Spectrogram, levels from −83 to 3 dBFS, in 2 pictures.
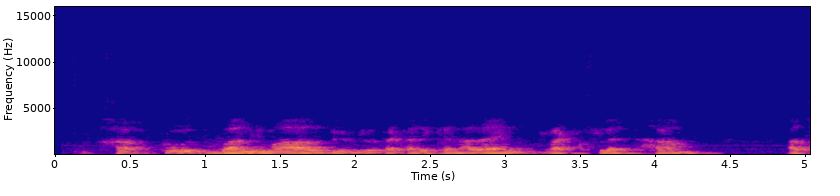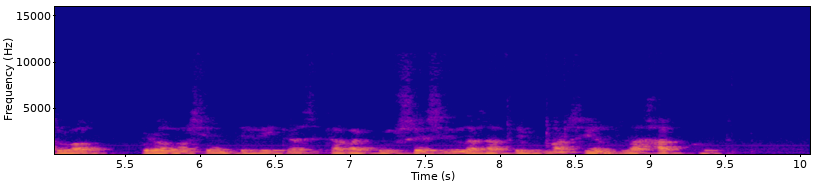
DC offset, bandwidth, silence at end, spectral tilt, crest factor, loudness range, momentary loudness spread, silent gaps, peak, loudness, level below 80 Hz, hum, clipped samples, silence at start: under 0.1%; 4.8 kHz; 0.6 s; -10.5 dB/octave; 20 dB; 3 LU; 10 LU; none; -8 dBFS; -28 LUFS; -60 dBFS; none; under 0.1%; 0.2 s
